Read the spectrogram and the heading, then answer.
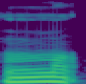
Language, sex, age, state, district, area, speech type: Malayalam, male, 18-30, Kerala, Kozhikode, urban, read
